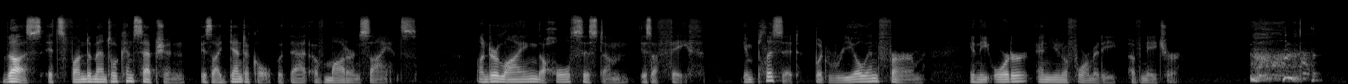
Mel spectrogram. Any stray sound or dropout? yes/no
yes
